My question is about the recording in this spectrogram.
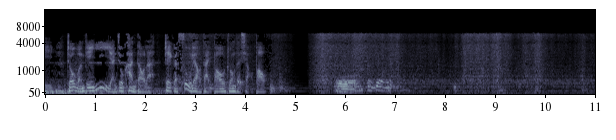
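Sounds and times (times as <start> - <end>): plastic bag crinkling: 5.3 - 11.0.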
